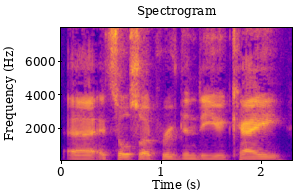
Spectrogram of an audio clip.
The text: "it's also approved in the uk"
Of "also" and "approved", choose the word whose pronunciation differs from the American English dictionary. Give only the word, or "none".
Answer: none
